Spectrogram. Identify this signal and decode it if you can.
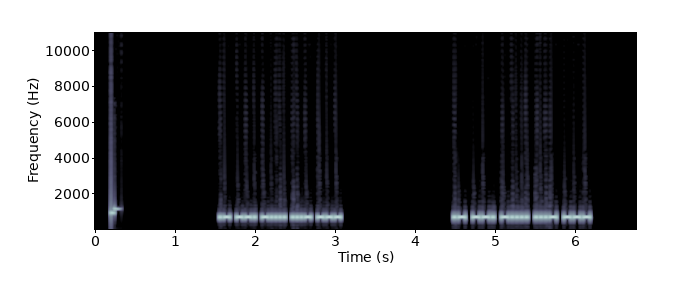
Morse code, heard as a keyed tone, about 38 wpm, 700 Hz. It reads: AG6VO AG6VO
